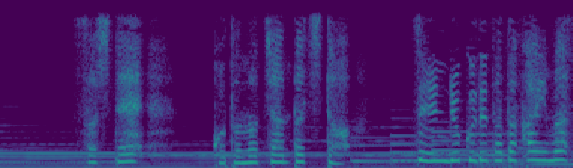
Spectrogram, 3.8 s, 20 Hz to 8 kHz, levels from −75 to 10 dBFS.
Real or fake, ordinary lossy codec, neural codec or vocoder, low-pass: real; none; none; 7.2 kHz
